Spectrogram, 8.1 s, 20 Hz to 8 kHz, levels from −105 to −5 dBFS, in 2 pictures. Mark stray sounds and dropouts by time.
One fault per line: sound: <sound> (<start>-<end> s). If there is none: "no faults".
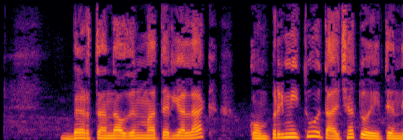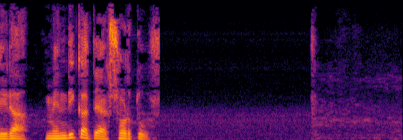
no faults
